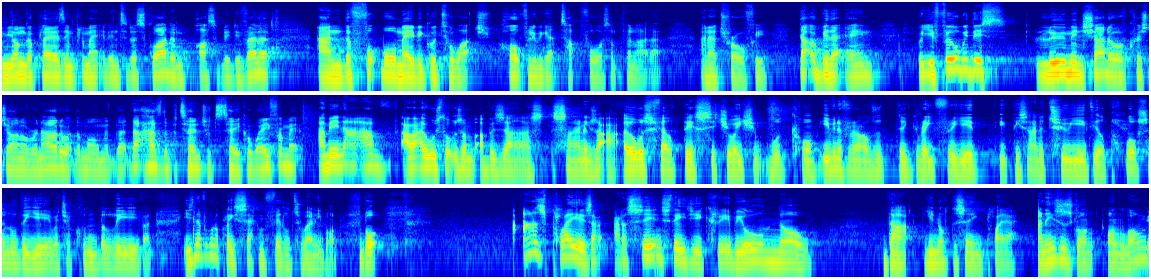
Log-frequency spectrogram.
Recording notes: The Overlap Live Fan Debate. We’re back with the Fan Debate ahead of the brand new Premier League season.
